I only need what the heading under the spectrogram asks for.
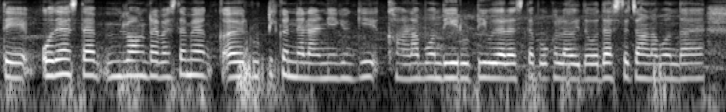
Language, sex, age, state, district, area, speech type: Dogri, female, 18-30, Jammu and Kashmir, Udhampur, rural, spontaneous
